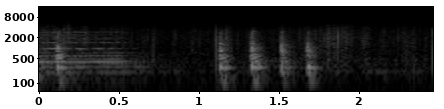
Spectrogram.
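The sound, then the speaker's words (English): Four firm knocks on a woman's bedroom door in a quick, even rhythm, rousing her, following a brief tonal sound at the start, with one faint tap near the end. “a little dewy-eyed, a little dazed, a little impervious to the knocking on her door that finally rouses her from love's sweet coma.”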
